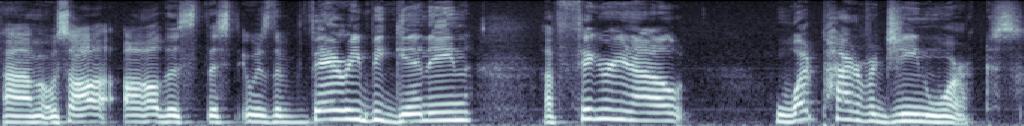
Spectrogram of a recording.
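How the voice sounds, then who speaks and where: In a plain, everyday voice with an American accent, a woman speaks at medium pitch with ordinary pitch variation and very even loudness. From Massachusetts, Lexington. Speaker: town councillor. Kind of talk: interview.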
